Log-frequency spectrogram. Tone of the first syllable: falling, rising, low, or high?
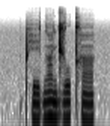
low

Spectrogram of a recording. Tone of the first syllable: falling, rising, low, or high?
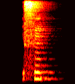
high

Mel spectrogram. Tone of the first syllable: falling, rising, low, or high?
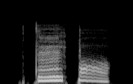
high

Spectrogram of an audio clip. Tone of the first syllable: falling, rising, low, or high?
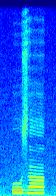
high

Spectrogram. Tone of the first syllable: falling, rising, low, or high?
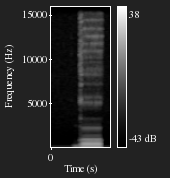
high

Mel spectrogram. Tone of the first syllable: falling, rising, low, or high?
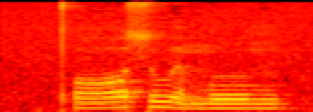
rising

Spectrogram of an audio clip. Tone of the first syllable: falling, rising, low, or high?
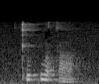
high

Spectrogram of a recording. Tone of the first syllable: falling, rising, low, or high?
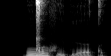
high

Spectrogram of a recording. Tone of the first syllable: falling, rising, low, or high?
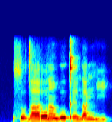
low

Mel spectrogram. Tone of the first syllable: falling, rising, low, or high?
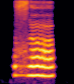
low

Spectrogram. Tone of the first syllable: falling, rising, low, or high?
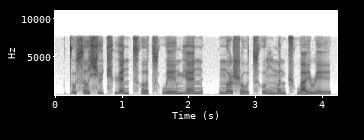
falling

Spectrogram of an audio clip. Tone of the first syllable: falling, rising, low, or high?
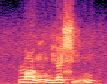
rising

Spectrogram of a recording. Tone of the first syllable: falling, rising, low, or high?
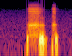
low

